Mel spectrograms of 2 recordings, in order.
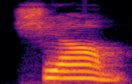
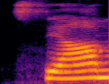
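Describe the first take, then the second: First: श्याम with a clear sh: shyaam; correct pronunciation. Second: श्याम with s for sh: syaam; mispronunciation. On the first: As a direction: hush the first sound of श्याम. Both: Shown as a demonstration. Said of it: "श्याम नहीं".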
